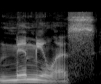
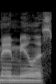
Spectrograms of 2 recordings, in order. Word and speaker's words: mimulus: The substance for uh that framework for um security would be the best word is called mimulus. It's spelled m i m u l u s.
